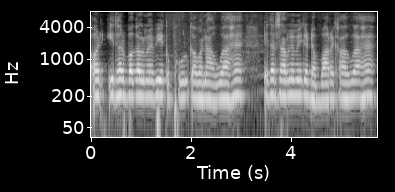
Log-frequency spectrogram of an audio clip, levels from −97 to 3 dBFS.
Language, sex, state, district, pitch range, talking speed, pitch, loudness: Hindi, male, Jharkhand, Deoghar, 180-200 Hz, 190 wpm, 195 Hz, -15 LUFS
